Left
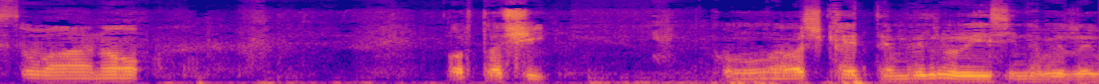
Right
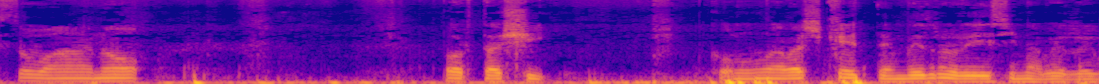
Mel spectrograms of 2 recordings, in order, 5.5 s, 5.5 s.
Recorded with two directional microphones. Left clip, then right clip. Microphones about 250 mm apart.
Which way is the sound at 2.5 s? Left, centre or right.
Centre.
